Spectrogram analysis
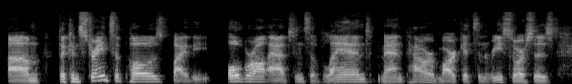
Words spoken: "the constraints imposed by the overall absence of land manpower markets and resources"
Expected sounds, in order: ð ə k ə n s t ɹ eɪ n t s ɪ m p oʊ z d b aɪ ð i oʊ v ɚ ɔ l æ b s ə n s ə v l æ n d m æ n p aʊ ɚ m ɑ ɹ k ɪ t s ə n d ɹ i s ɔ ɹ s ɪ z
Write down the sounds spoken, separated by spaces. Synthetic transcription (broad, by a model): ð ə k ə n s t ɹ eɪ n t s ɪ p oʊ z b aɪ ð i oʊ v ɚ ɔ l æ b s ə n s ə v l æ n d m æ n p aʊ ɚ m ɑ ɹ k ɪ t s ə n ɹ i s ɔ ɹ s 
